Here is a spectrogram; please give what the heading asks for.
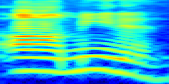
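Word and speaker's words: آمين: beyzavi rahimullah beyanı vecile iki sakin bir araya geldiğinde dolayı bu lafız da eyne gibi Feta üzere mebni kılınmıştır Yani bu Arapça bir kaidedir Dolayısıyla Amine diye okunur Şimdi bunu E şöyle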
